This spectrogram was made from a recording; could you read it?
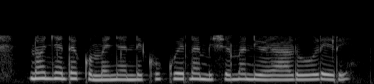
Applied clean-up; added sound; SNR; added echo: none; none; none; none.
